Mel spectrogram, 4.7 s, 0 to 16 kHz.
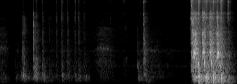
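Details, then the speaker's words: Honda FL350 with freshly rebuilt, reinstalled engine, originally a no-spark issue: a few clicks, then about a second of loud, rough churning as the starter turns it over; spark confirmed afterwards. "there we go it turned over did you hear that listen to it again guys"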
